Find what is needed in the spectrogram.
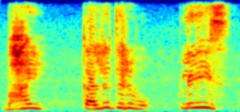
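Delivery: panicked shout at his unconscious brother; terrified scream. A narrator's reading. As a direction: scream at him to wake up. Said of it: "భయంతో గట్టిగా అరిచాడు".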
